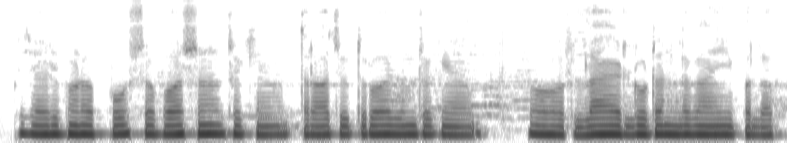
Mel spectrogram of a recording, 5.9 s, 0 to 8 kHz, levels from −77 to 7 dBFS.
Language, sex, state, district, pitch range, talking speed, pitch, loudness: Garhwali, male, Uttarakhand, Uttarkashi, 130-135 Hz, 140 wpm, 130 Hz, -22 LUFS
